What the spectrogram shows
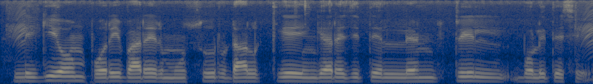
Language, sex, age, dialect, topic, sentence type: Bengali, male, 18-24, Western, agriculture, statement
